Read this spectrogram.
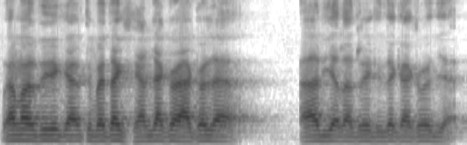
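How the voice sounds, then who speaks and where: Brash low-voiced man hosting a call-in show. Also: little pitch movement, echoey room. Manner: brash, crude, mocking callers; loud teasing with frequent laughs. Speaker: radio call-in show host. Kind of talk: casual call-in banter.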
